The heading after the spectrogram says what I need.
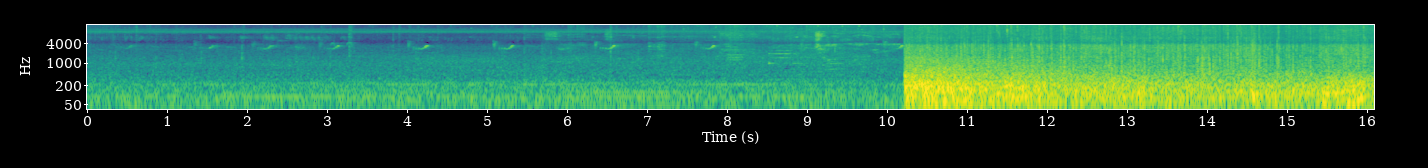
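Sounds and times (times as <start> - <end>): steady low rumble: 10.2 - 16.0.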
